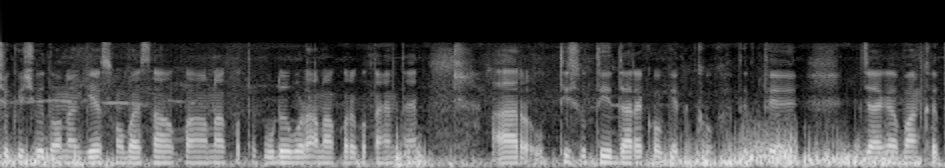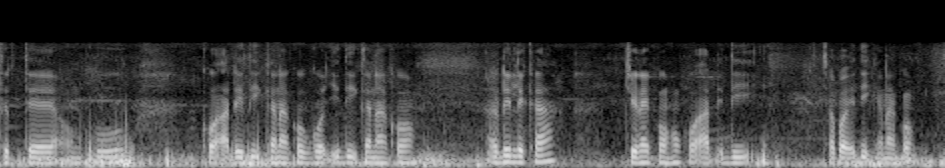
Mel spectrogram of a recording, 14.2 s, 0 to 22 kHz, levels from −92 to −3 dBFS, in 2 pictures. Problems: constant background noise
